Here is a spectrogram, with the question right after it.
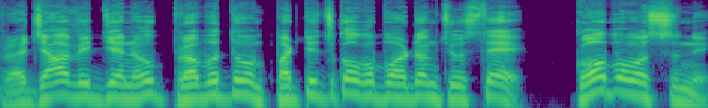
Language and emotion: Telugu, angry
